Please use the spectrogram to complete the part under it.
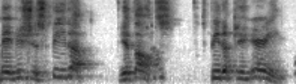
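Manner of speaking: ordinary talk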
